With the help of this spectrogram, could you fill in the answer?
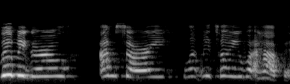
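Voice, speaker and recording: Squeaky put-on character voice from a woman, extremely high in pitch, with monotone, flat intonation and big swings in loudness. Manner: apologetic, breezy.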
